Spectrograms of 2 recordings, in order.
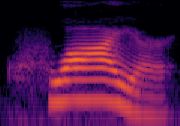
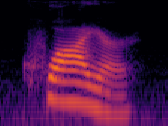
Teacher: choir referring to a singing group this one is tricky because the CH sounds like a K and the O sounds more like a u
